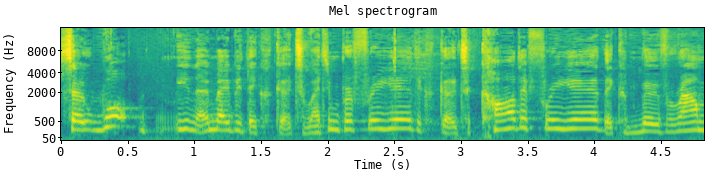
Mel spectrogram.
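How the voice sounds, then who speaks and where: Over noticeable background noise, a woman with a warm tone and a fairly high pitch speaks with very wide pitch swings. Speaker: TV presenter / chat show host. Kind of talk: live news review chat show hosting. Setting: TV studio. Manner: warm, humorous, teasing, conversational.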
